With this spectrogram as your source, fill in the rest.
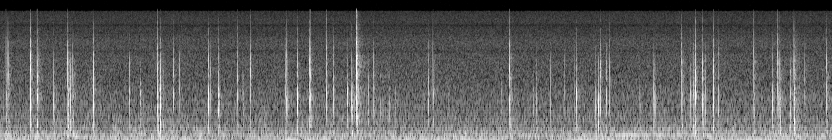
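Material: Glass.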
